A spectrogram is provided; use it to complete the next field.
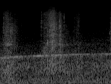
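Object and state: Nothing is struck.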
